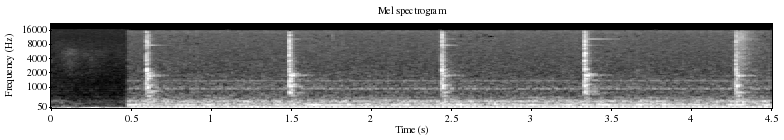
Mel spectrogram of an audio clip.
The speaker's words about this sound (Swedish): Det är natt och mina klockor tickar. Jag tycker om tickandet. Annars brukar jag inte göra det, men när jag väntar dig hör jag det.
